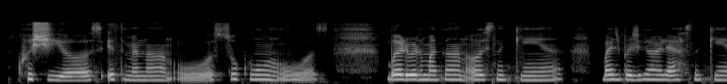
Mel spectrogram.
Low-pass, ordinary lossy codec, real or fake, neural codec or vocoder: 7.2 kHz; none; real; none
